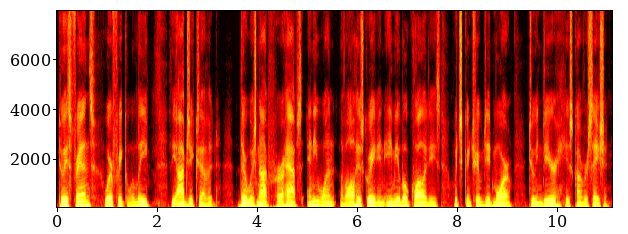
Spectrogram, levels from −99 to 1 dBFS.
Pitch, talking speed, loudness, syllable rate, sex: 125 Hz, 160 wpm, -18 LUFS, 5.3 syllables/s, male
